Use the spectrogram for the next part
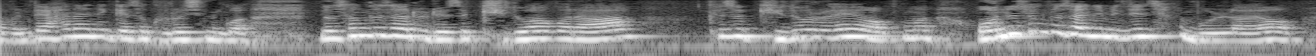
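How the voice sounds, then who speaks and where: A woman's voice: a little high, mellow. A woman pastor preaching a sermon in church, telling her story vividly and with emphasis.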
